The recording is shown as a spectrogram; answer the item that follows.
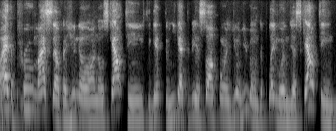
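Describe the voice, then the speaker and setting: A man with an American accent, somewhat breathy and fairly high-pitched, fairly quick, with ordinary pitch variation. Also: hardly any pauses. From Toledo, Ohio. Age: 50s. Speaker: former high school football player. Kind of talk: casual interview.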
